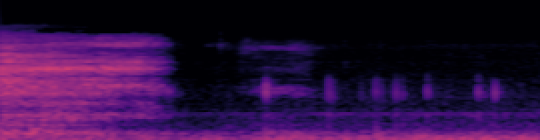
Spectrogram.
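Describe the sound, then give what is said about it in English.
A breathy yawn rushes out for under a second and is abruptly cut short, leaving near silence with a few faint, soft ticks afterward. “I yawned again. I tried to cut it off, but I don't think I moved fast enough.”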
